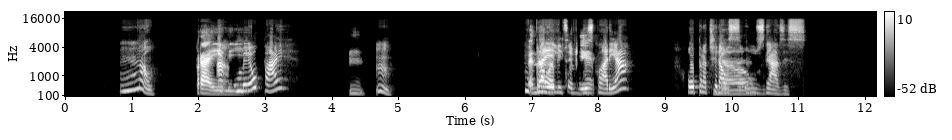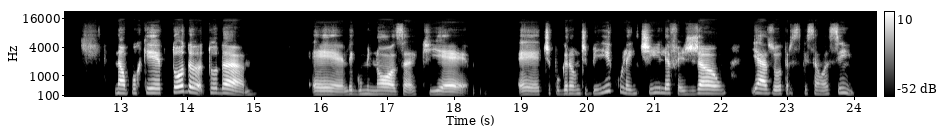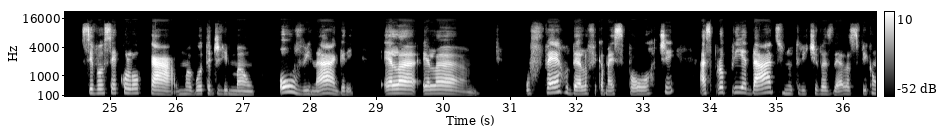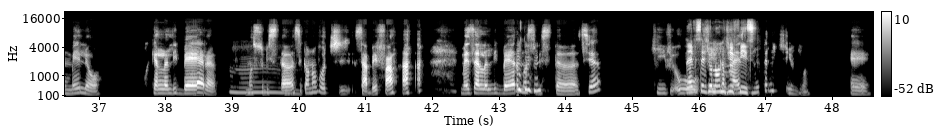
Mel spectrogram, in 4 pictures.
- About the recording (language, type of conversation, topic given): Portuguese, podcast, Como a comida expressa suas raízes culturais?
- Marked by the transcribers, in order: tapping; other noise; laughing while speaking: "falar"; giggle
